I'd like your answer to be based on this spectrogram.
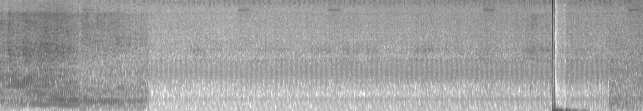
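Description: An overheating dirt track race car runs close by, loud at first, then drops to a low, steady engine hum with a sharp bang near the end.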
